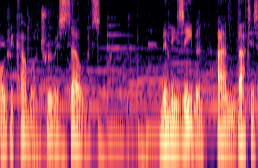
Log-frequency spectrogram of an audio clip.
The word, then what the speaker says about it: Mimi Zieman: story and how we become our truest selves Mimi Zan and that is how you pronounce her name as you're here was raised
